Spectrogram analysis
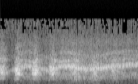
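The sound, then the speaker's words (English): A massive dog lets out three quick, fairly loud barks in a row, then one drawn-out, whining bark that trails off, as it turns and races down a trail, with no one talking. “And then, barking his determination, King turned and raced down the trail.”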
